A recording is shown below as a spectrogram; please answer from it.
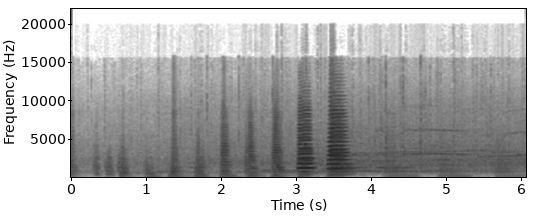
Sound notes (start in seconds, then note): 0.0 crowd cheering; 0.0 upbeat orchestral music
